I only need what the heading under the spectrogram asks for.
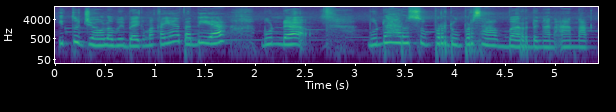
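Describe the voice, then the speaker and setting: A young woman giving a casual religious talk, chatty, mixing in English phrases and filling pauses. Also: high-pitched, faint music behind. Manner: chatty, mixes English phrases, frequent fillers. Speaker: Islamic preacher.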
